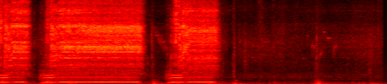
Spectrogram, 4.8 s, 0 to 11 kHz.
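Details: Range Rover Sport L320 washer pump after the blocked nozzle was blown clear: two short bursts of steady mid-pitched electric whine. The pump sprays normally, with one nozzle now working.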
